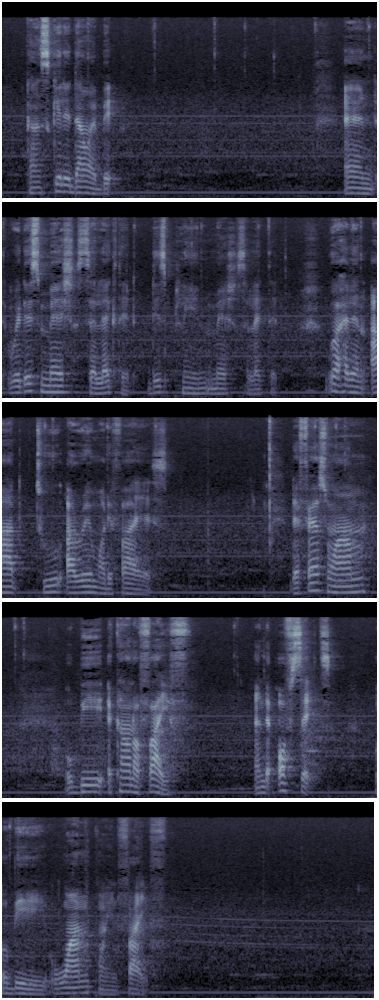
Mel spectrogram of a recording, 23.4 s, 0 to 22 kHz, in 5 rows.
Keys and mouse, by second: 0.7 s, 2.1-3.1 drag, 3.5 middle click, 5.3 click, 6.1 middle click, 7.6-9.3 middle drag, 9.3-13.0 drag, 13.5-16.5 drag, 17.3-19.0 middle drag, 19.1-21.0 drag, 21.0-22.3 middle drag.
